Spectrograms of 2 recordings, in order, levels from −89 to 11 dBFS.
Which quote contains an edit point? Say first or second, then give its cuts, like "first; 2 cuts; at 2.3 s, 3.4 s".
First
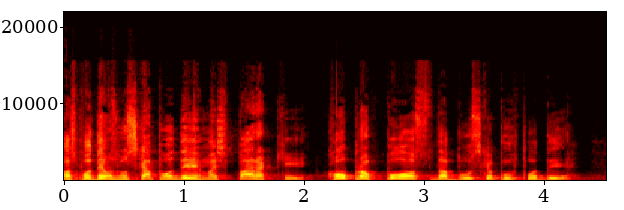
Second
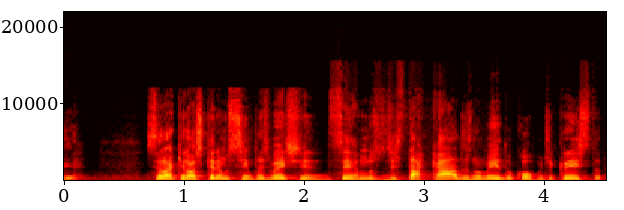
first; 1 cut; at 2.1 s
